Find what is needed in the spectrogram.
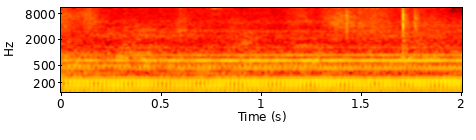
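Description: Background music holding a steady, sustained chord.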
